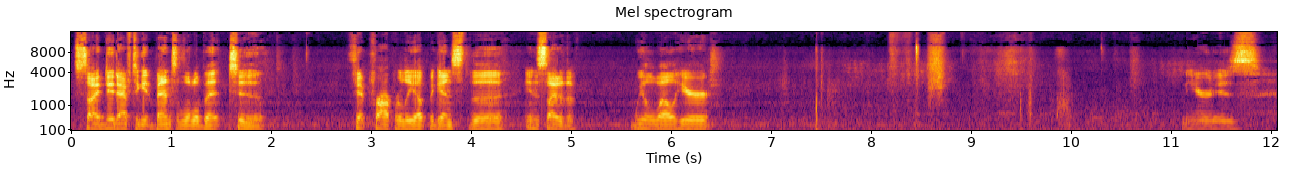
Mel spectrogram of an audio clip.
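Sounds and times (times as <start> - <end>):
low background hum: 0.0 - 12.0
faint rustles and scrapes: 7.1 - 11.6.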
